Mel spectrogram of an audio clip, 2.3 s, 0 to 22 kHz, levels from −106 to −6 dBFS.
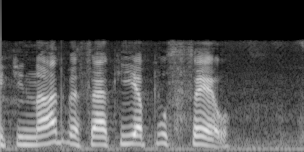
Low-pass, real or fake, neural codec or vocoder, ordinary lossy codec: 7.2 kHz; fake; codec, 16 kHz, 16 kbps, FunCodec, trained on Chinese and English, 50 frames a second; none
